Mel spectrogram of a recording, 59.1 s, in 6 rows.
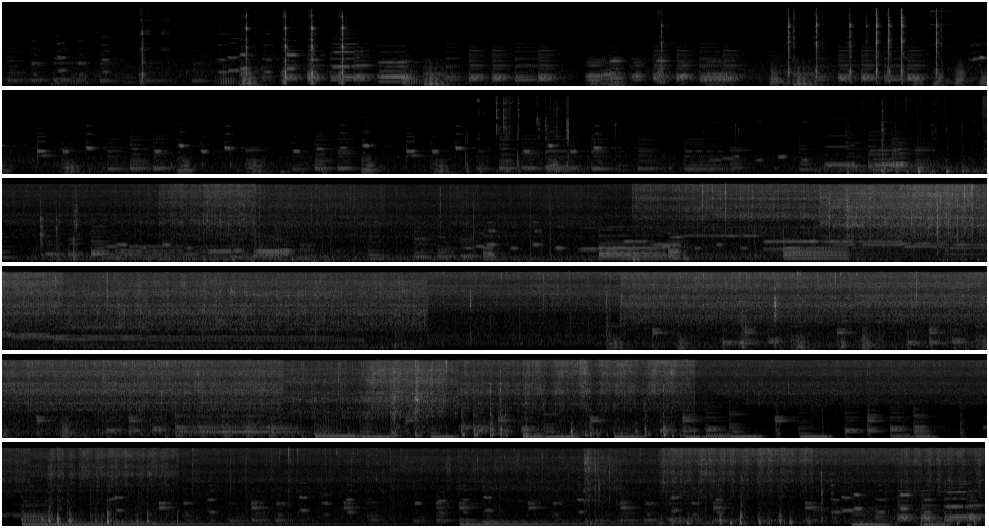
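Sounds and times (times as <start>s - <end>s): light background music: 0.0s - 32.1s, 35.6s - 59.0s
meat sizzling in hot oil: 19.7s - 59.0s.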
